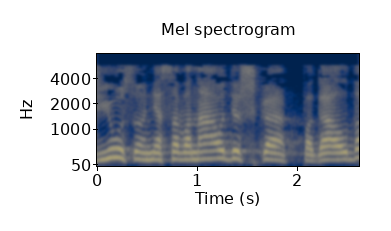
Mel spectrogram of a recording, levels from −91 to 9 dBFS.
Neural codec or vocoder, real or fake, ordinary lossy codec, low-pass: codec, 24 kHz, 1.2 kbps, DualCodec; fake; MP3, 24 kbps; 7.2 kHz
